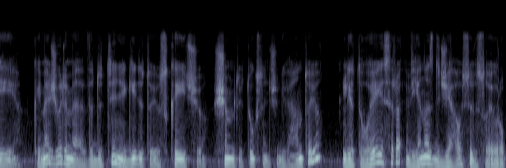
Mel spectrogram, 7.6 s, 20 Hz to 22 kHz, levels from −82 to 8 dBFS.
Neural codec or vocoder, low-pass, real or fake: none; 9.9 kHz; real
